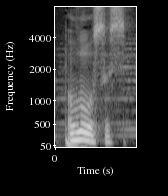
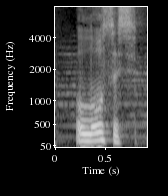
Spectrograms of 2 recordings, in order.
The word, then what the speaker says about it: лосось: При этом я так и не сумела найти ответ на вопрос – Откуда взялось ударение «лосось»? Знаете только, что как вариант оно существует. Не пугайтесь, если при вас кто-то вдруг скажет «лосось».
